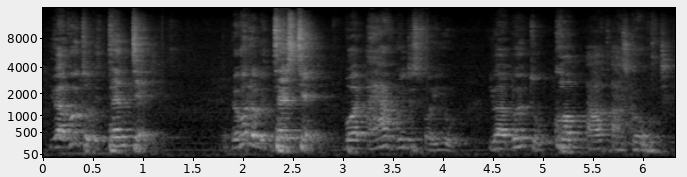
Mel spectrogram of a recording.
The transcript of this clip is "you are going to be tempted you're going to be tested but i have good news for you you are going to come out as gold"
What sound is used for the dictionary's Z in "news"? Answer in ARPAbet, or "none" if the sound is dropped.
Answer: S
